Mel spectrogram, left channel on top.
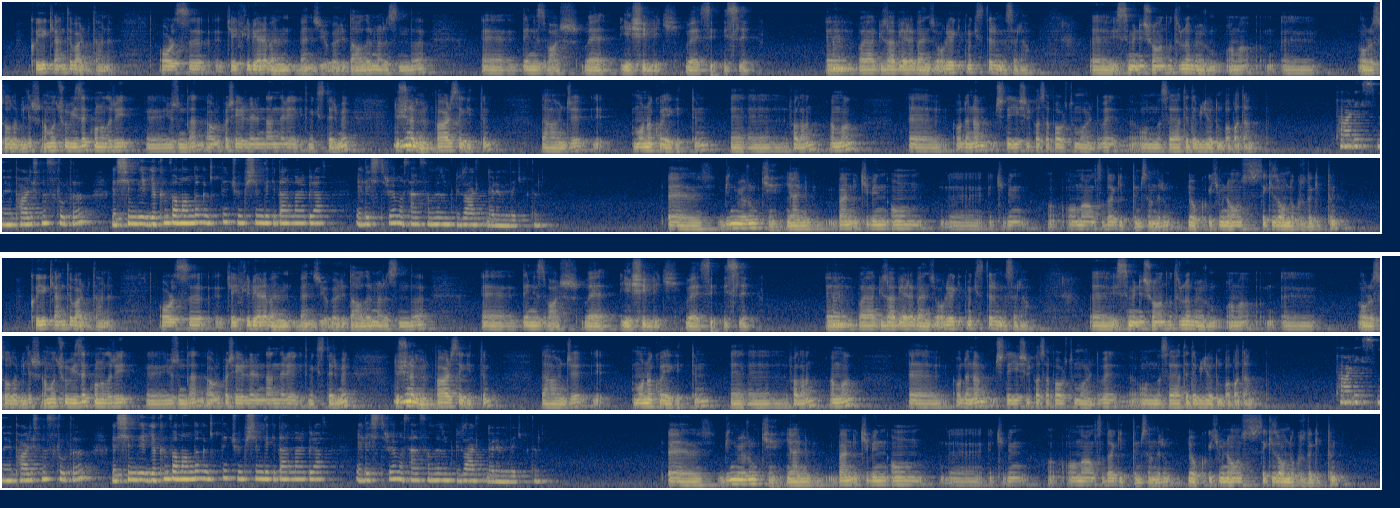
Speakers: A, on the right; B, on the left.
A: kıyı kenti var bir tane. Orası e, keyifli bir yere ben, benziyor. Böyle dağların arasında ee, deniz var ve yeşillik ve sisli. Ee,
B: Aa.
A: bayağı güzel bir yere benziyor. Oraya gitmek isterim mesela. Ee, ismini şu an hatırlamıyorum ama e, orası olabilir. Ama şu vize konuları e, yüzünden Avrupa şehirlerinden nereye gitmek isterimi
B: <laughs>
A: düşünemiyorum. Paris'e gittim daha önce. e, Monaco'ya gittim e, falan. Ama e, o dönem işte yeşil pasaportum vardı ve onunla seyahat edebiliyordum babadan.
B: Paris mi? Paris nasıldı? Ya şimdi yakın zamanda mı gittin? Çünkü şimdi gidenler biraz eleştiriyor ama sen sanırım güzel döneminde gittin.
A: Ee, bilmiyorum ki. Yani ben 2010 e, 2016'da gittim sanırım. Yok, 2018-19'da gittim.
